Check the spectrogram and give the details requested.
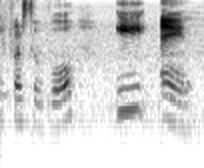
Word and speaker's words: en: E-N. talked about en, not n.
